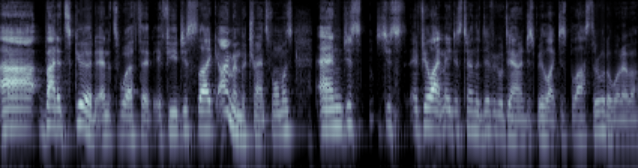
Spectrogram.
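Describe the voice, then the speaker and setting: Very clean with a silent background, this recording features a man with a plain, everyday voice and a medium pitch. He talks at a fairly quick pace with hardly any pauses, lively intonation and big swings in loudness. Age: 40s. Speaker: podcast co-host. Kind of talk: casual chat.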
